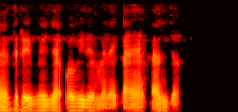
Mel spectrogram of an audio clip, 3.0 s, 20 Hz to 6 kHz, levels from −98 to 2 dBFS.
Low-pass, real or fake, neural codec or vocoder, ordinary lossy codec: 5.4 kHz; real; none; none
